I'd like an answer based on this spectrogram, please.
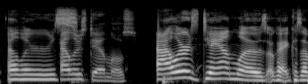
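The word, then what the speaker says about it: Ehlers-Danlos: which I will ask what how is it pronounced? Ellers. Ellers Danlos. Allers Danlos. Okay. cuz I was saying Ellers's Dellers because I felt like it rhymed and I was like, "No, that's not right.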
